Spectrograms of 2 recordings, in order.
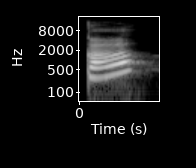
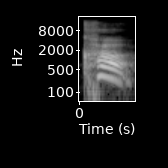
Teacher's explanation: के की तुलना में ख बोलने पर ज्यादा हवा बाहर निकलते है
